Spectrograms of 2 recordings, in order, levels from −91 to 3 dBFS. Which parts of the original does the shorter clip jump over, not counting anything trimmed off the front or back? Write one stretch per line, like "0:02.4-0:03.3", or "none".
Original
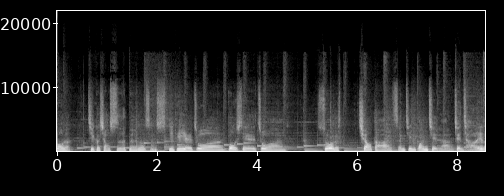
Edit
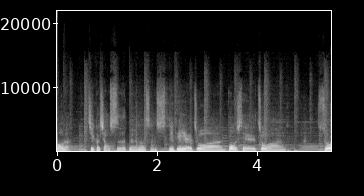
none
